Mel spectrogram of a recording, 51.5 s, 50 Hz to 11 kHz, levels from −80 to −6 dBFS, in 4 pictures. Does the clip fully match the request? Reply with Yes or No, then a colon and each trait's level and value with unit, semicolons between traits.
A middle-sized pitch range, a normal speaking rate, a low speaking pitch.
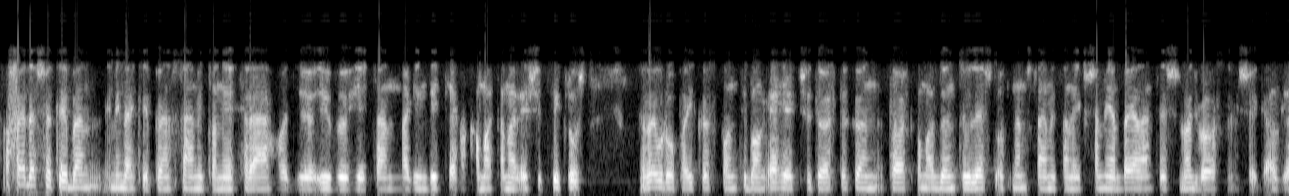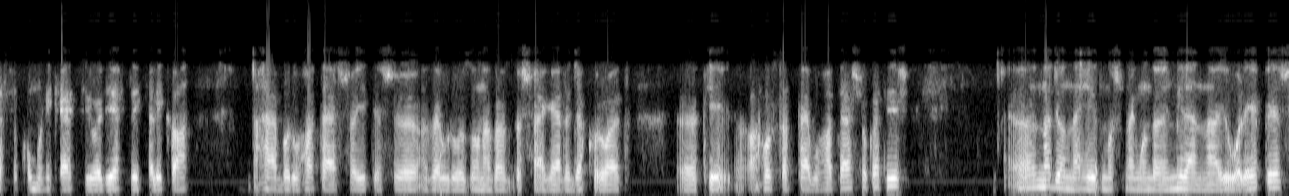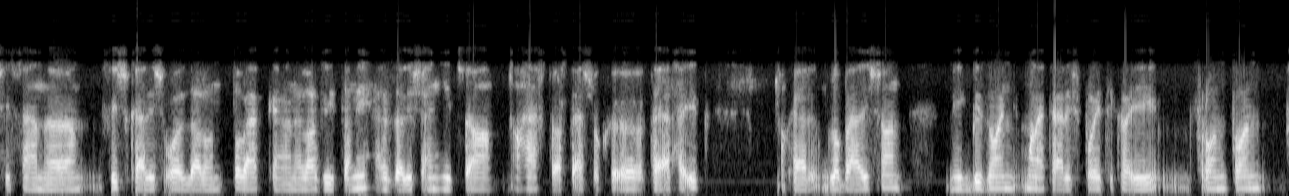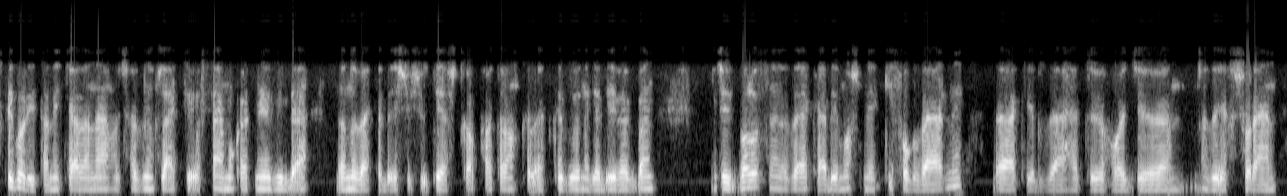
No: narrow, 1.2 semitones; average, 125 wpm; very low, 95 Hz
